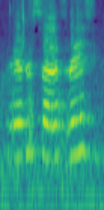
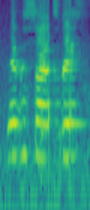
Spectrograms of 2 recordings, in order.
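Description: No difference in how they are said.

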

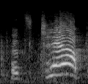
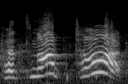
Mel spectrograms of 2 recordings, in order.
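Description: First: "tap" with open a vowel; tap with short a. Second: "top" with an open o, slow. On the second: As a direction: stretch the o in "top". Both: Shown as a demonstration.

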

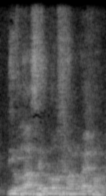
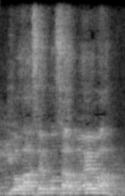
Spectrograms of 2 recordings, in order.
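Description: First: Said in the usual way. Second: "Dios hace cosas nuevas" said slowly and louder, leaning on "nuevas"; slow it down and land hard on "nuevas"; a preacher hammering home "nuevas"; emphatic declaration. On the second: Shown as a demonstration. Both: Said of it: "Viste, Dios hace cosas nuevas".

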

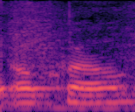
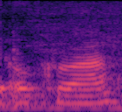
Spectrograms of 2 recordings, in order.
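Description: First: "okro" ending in an o sound; okro pronunciation. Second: "okra" ending in an a sound; okra pronunciation. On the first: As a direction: say "okro" with a final o. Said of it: "Some people will say okro". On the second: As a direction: say "okra" with a final a. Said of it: "we say okra". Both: Shown as a demonstration.

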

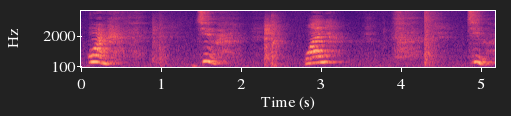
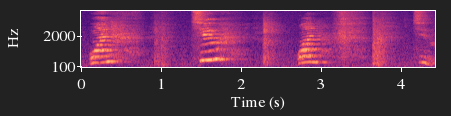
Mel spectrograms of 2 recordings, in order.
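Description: No difference in how they are said.

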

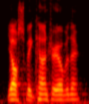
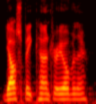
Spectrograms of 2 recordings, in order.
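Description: The two takes are said the same way.

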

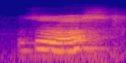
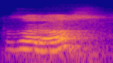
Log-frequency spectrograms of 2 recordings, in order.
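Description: The two takes are said the same way.

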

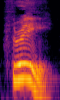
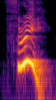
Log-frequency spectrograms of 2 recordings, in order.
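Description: First: High bright call of three; excited count. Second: Much higher, louder shout of three; big excited shout. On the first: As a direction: land the count with a lift. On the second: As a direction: cheer out the final count. Counting to three with children. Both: Real, not acted.

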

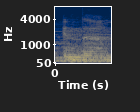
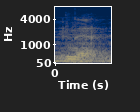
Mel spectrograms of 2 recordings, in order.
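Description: The two takes are said the same way.

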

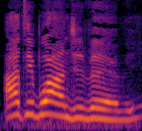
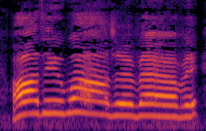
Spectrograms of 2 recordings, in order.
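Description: First: Said in the usual way. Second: Drawn-out call. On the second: Real, not acted. Drawn-out greeting to a friend.

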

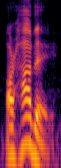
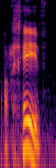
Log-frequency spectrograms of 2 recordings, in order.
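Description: First: "Arhave" said in three syllables, ar-HAH-vay; first pronunciation attempt. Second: "Arhave" said in two syllables, ar-KHAYV; second pronunciation attempt. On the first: Streamer guessing a baron's name, "Arhave" as ar-hah-vay. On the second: Streamer retrying a baron's name, "Arhave" as ar-khayv. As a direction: rasp the middle of "Arhave", ending in -ayv. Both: Shown as a demonstration. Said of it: "I don't know".

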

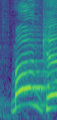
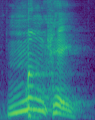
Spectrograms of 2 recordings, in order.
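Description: First: Calling Monkey at full voice. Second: Said in the usual way. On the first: Real, not acted. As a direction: shout "Monkey!" across the trees. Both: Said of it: "I know".

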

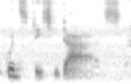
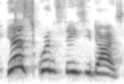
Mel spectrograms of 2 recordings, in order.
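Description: First: Slow hushed whisper of "Gwen Stacy dies"; voiceless dramatic whisper. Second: Loud proud confirmation, "Yes" stressed; loud declaration; emphatic loud. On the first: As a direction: breathe it like a secret, slowly. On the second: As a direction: boom it out as a reveal. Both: Acted. Whispered then repeated aloud.

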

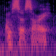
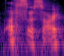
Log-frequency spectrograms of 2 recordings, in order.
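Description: First: Breathy whispered sorry; whispered apology. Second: Soft laugh through the sorry; laughing apology. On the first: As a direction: sigh it out in a whisper. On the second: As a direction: apologize while laughing softly. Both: Real, not acted. Embarrassed apology after fumbling name.

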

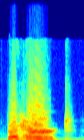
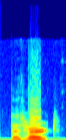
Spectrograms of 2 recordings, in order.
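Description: First: Higher, louder protest at being hit; indignant outcry. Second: Said in the usual way. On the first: Real, not acted. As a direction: cry out HURT in complaint. Repeats it more forcefully.

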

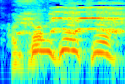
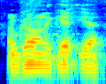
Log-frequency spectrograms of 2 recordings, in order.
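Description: First: Much higher, louder sing-song threat; playful taunt. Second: Said in the usual way. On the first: Pretend. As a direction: tease the rooster in a squeaky voice. Teasing the rooster, repeated.

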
